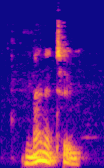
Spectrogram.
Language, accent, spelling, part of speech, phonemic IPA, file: English, Southern England, manitou, noun, /ˈmanɪtuː/, LL-Q1860 (eng)-manitou.wav
- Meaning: A god or spirit as the object of religious awe or ritual among some American Indians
